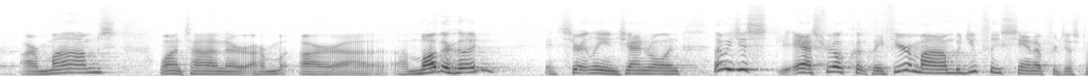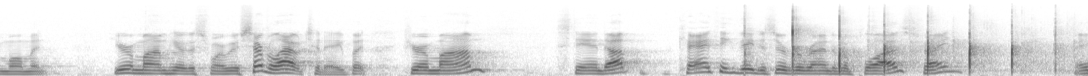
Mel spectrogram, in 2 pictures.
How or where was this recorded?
large echoing room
